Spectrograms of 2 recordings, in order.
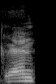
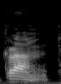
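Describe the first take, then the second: First: The vowel is short. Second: The vowel is long. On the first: The speaker calls it wrong. "এটা গ্র্যান্ট হবে না" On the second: The speaker calls it right. "দীর্ঘ হবে, long sound"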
